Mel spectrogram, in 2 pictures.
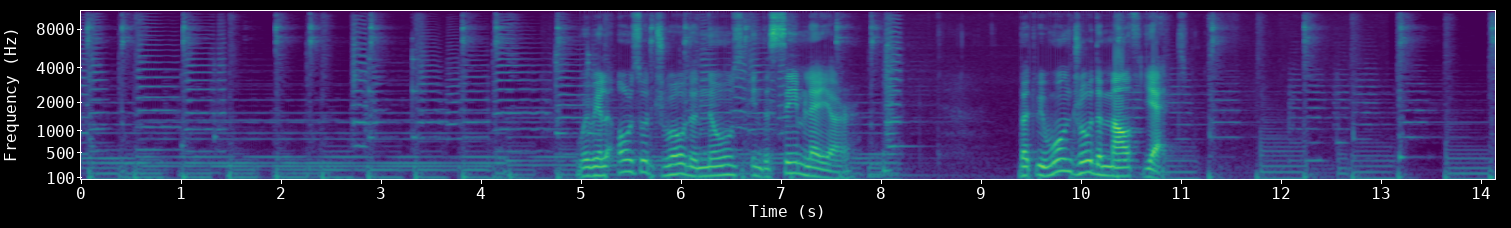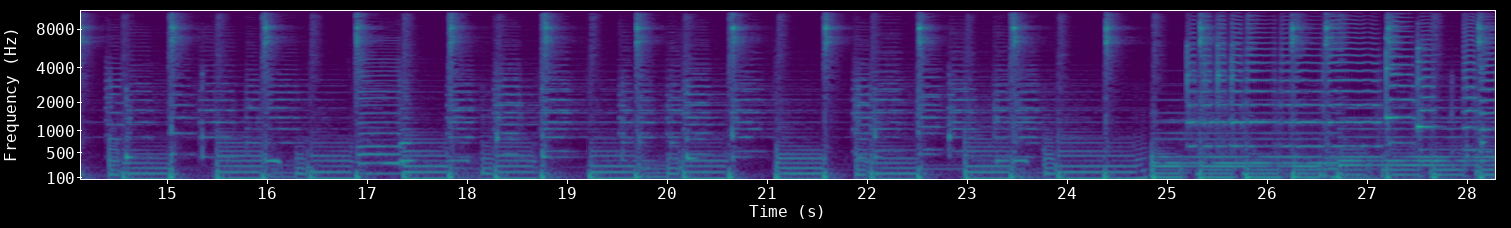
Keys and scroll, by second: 0.6 c, 0.8 Return, 0.9 g, 2.6 w, 2.9 KP_5, 2.9 Return, 4.3-10.3 typing, 11.4 a, 11.7 space, 12.9 Return, 13.1 u, 13.9 space, 14.6 q, 15.2 u, 16.2 space, 16.4 Return, 16.9 h, 17.6 super+r, 20.6-27.7 typing, 24.0 Return, 27.4 Return.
